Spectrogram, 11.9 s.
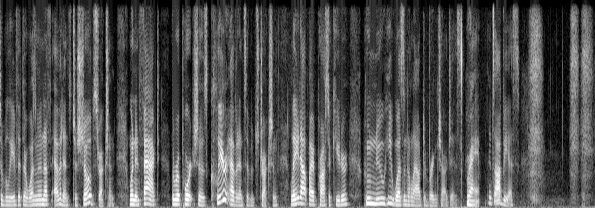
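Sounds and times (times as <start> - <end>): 
speech: 0.0 - 11.9
nose sniff: 10.6 - 11.9.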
